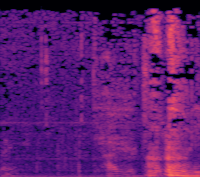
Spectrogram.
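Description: A short pause in a man's speech, with only a faint low hum and traces of voice underneath. A man's voice resumes about one and a half seconds in.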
